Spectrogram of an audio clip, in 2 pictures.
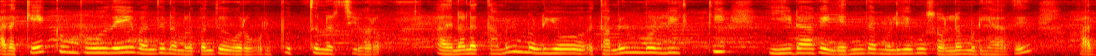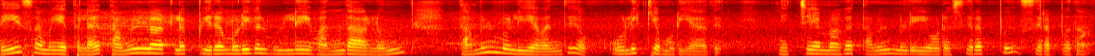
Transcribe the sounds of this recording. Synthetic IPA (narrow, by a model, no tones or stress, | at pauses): ɐðɐkeːʈkɯmpoːðeːʋɐnd̪ɯnɐmːɐɭɯkːɯʋɐnd̪ɯɔɾɯɔ̰ɾɯpʊt̪ːɯnɐɾt͡ʃːiʋɐɾõ̰ | ɐðɐnaːlɐt̪ɐmɪɻmɔlɪjoːt̪ɐmɪɻmɔɭɪkːɯ | iːɽaːɣɐɛnd̪ɐmɔɭɪjɐʋɯ̃sɔlːɐmʊɽɪjaːðɯ | ɐ̰ðeːsɐmɐjɐt̪ːɪlɐt̪ɐmɪɻnaːʈːɪlɐpɪɾɐmɔɭɪɣɐɭʊɭːeːʋɐnd̪aːlɯm | t̪ɐmɪɻmɔɻɪjɐʋɐnd̪ɯ | ɔɭɪkːɐmʊɽɪ̰jaːðɯ | nɪt͡ʃːɐjɐmaːɣɐt̪ɐmɪɻmɔɭɪjoːɽɐsɪrɐpːɯsɪɾɐpːɯt̪ãː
